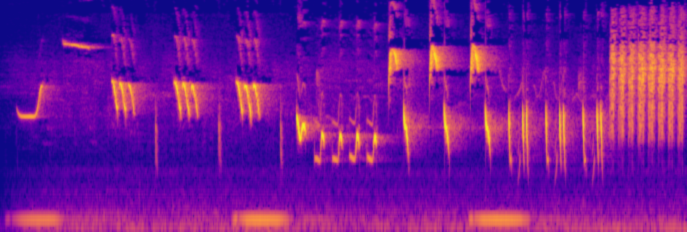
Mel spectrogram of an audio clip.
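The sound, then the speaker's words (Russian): Common nightingale song: rapid, varied phrases of clear whistles, chirps and fast trills, each phrase set apart by short pauses. The loud, bright song ends in a buzzy rattle. “Смотрите, вот давайте послушаем песню соловья. Несколько вариантов. Допустим, один вариант.”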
